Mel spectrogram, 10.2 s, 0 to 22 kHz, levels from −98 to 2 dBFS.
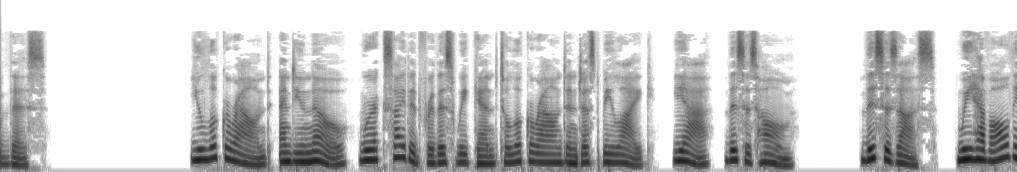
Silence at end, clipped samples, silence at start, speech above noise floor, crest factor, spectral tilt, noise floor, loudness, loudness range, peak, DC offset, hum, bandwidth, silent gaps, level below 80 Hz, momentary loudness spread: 0 s; under 0.1%; 0 s; over 71 dB; 16 dB; -6.5 dB/octave; under -90 dBFS; -20 LUFS; 2 LU; -4 dBFS; under 0.1%; none; 12 kHz; none; -54 dBFS; 9 LU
